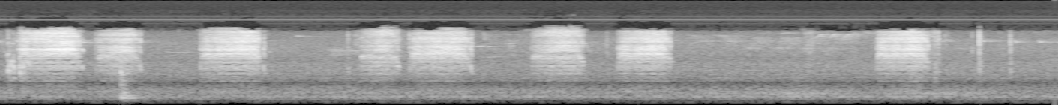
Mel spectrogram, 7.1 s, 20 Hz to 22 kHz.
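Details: Owl heard at the nest on April 20, 2019, after an owlet hatched that morning; a series of about eight short, breathy hisses at irregular intervals, each roughly half a second long, over faint background hum.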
